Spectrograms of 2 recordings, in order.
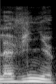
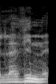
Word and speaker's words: LaVine: 2000 c'est vrai c'est Lavine la av V il faut bien prononcer Lavine d'ailleurs comme si comme comme s'il était français c'est un nom d'origine d'origine française Zac Lavine j'avais assisté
